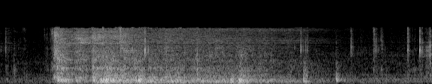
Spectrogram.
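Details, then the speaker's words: 2001 Toyota Echo 1.5 L with a junkyard replacement engine and a bad engine computer ground. It catches after cranking but runs lumpy and uneven, barely revs and fades toward a stall. The check engine light flashes, not misfire-related, and the scanner cannot communicate. "Having a hard time keeping it running. It barely revs up."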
